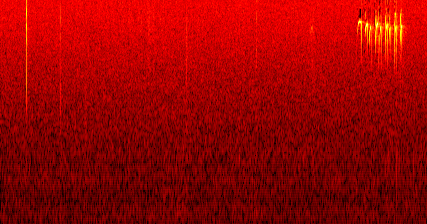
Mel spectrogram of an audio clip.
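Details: A chickadee being hand-fed on a cold day gives a quick burst of about seven very high, thin chipping notes in under a second, after a mostly quiet stretch with a faint early click.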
